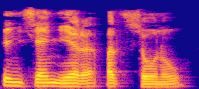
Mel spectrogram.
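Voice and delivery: usual speaking voice

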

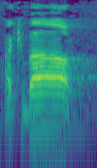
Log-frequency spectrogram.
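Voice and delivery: أكبار with a long aa after the b; extra alif in akbar. Shown as a demonstration. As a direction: say أكبار, stretching the ba into baa. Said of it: "زيادة ألف بعد الباء". (أكبار بزيادة ألف بعد الباء)

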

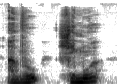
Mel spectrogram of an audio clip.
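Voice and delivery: slow, choked question; strangled voice. A narrator's reading. Fouquet holding himself back from Aramis, choked. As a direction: squeeze the words out slowly. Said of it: "dit-il d'une voix étranglée".

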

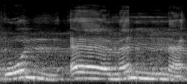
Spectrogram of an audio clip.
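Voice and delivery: قل آمنا very slowly, a clear break between ل and آ; slow separated recitation. Shown as a demonstration. Teacher models separating lam from hamza, slow. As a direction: space out قل آمنا, letter by letter. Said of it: "افصلي بين اللام والهمز".

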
